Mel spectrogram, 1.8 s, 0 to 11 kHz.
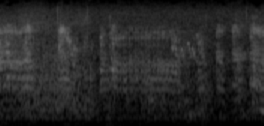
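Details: Guineafowl giving harsh, rattling alarm cackles in rapid broken bursts at sunrise on 17 July 2020, Tswalu Kalahari Reserve, South Africa, over a busy chorus including hornbills, crested francolin, spurfowl, grey go-away-birds and doves.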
